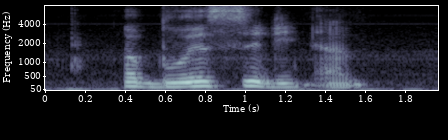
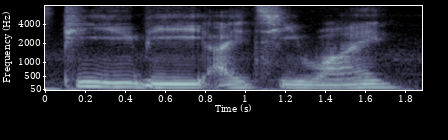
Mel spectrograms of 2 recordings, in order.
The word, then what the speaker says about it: Pubity: Publicity. I can't pronounce it. It's Pubity.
